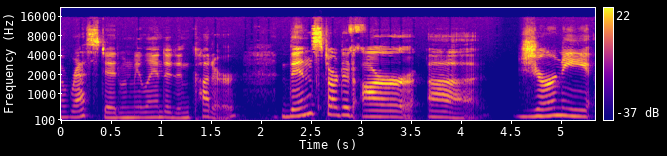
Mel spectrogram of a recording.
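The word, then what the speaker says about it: Qatar: orar cutter is it cutter yeah it's supposed to be pronounced cutter oh okay I go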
